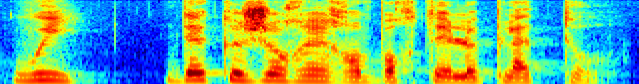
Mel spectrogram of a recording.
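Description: A woman's voice: medium pitch, normal speed, warm tone, natural voice. A woman reading aloud, voicing a curt, moody young farm woman with a terse, sullen manner.

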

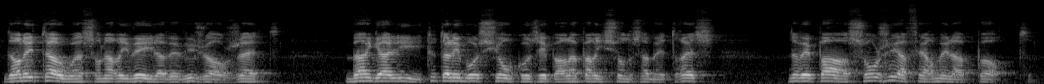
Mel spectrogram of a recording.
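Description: A man reading a novel aloud in a measured, expressive way. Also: medium pitch. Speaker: audiobook narrator.

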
